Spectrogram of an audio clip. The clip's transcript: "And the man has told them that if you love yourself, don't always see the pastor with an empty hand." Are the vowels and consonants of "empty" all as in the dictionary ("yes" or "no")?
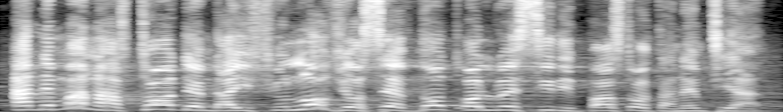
yes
